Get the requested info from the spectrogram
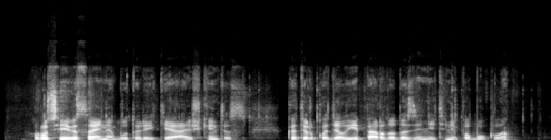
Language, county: Lithuanian, Vilnius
